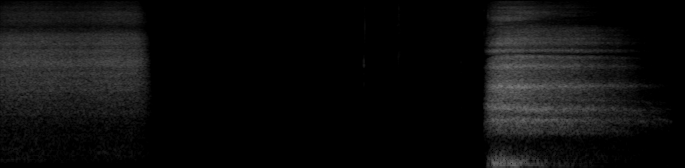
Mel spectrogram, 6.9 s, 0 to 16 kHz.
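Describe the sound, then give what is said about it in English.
A person takes a deep breath in, holds it in silence for about three seconds, then lets it out in a long, airy exhale that slowly fades. “We're going to breathe, hold it for 3 seconds, and then we're going to let it out.”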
